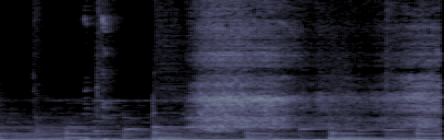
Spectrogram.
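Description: Someone sniffs deeply through the nose, a breathy hissing inhale that swells and lasts over a second, following a few quieter rustles, over a faint tonal background.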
